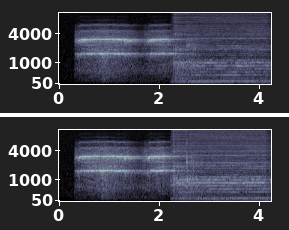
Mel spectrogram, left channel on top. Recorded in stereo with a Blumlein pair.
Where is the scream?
10° right, 2.5 m; by 2.1 s 40° right, 2.5 m.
